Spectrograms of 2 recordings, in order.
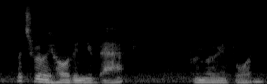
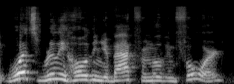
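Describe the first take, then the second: First: The voice sounds soft and concerned. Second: The voice sounds casual, without concern. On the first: The listener feels cared about and opens up. The speaker calls it right. "and they just open up" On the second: The listener deflects and asks for time. The speaker calls it wrong. "In that tone"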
